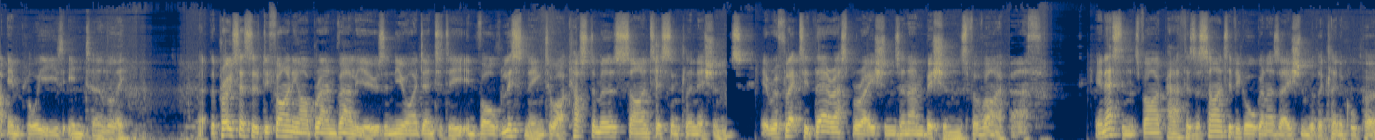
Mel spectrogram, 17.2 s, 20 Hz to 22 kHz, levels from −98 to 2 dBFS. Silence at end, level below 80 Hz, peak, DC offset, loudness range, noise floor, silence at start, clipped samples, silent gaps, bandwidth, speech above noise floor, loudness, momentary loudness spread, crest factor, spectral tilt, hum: 0 s; -40 dBFS; -4 dBFS; under 0.1%; 2 LU; -60 dBFS; 0 s; under 0.1%; none; 18.5 kHz; 40 dB; -21 LUFS; 5 LU; 16 dB; -4 dB/octave; none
